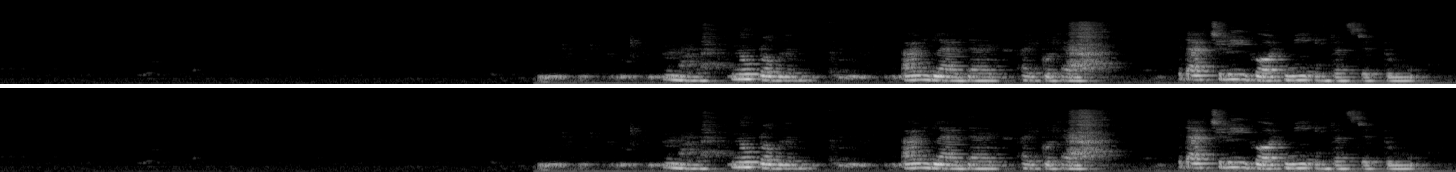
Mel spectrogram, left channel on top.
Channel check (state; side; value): identical; both; correlation 1.00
